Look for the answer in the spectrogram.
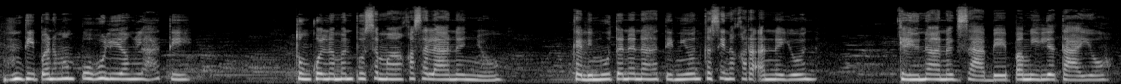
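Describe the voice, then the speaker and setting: A woman's voice: fairly high pitch, little pitch movement, normal speed, long pauses, darkish tone, natural voice. A woman with a Filipino accent playing a tender, responsible elder sister in a radio drama. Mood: tender, resolute.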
